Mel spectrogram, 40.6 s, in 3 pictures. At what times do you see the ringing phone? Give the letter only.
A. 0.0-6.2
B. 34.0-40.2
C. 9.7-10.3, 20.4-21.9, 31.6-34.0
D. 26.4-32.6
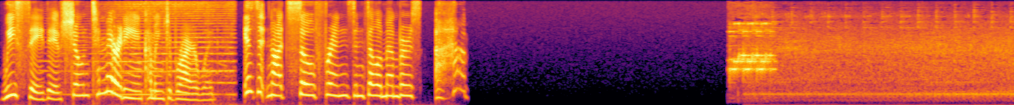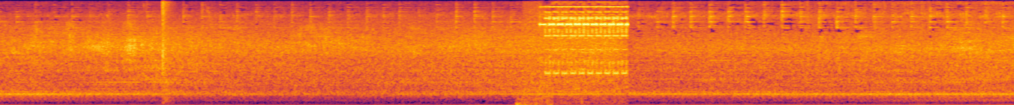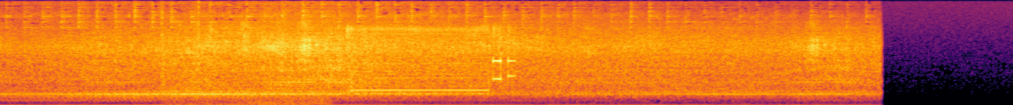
C.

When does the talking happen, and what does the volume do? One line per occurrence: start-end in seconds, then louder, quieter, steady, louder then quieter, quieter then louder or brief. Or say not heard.
0.0-6.2 steady.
